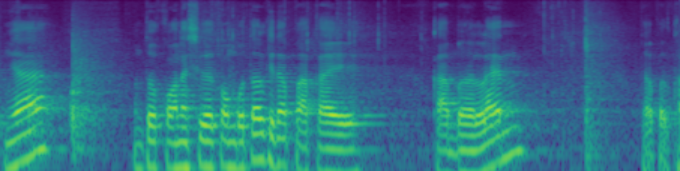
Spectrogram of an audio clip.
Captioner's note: plastic noise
